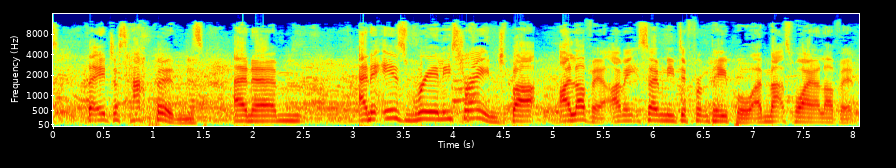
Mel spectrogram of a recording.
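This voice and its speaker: A young British man, an actor, chatting casually and enthusiastically in an interview. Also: sits high. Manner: enthusiastic, gushing. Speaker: pantomime actor and singer.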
